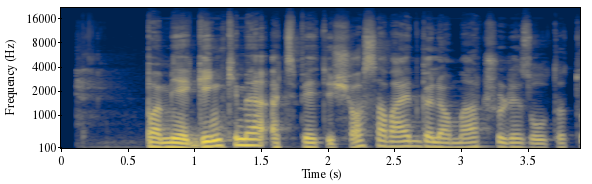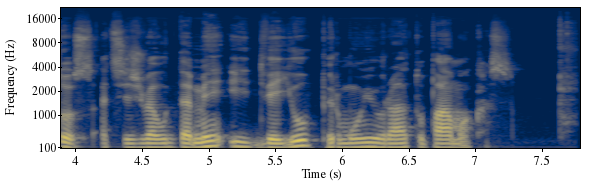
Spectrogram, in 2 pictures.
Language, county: Lithuanian, Kaunas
